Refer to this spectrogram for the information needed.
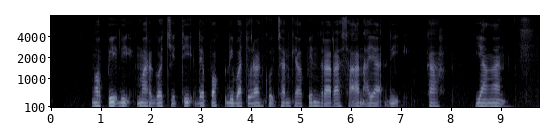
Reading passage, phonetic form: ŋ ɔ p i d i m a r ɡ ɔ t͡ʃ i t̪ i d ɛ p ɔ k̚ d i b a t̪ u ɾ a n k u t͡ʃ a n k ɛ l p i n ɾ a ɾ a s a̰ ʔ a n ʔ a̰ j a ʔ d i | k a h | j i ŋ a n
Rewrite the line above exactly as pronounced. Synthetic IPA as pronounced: ŋ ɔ p i d i m a r ɡ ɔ t͡ʃ i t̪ i d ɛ p ɔ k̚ d i b a t̪ u ɾ a n k u t͡ʃ a n k ɛ l p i n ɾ a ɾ a s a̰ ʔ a n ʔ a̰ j a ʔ d i | k a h | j a ŋ a n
